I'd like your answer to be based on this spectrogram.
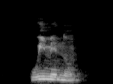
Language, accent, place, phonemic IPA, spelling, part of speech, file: French, France, Lyon, /wi.me.nɔ̃/, ouiménon, adverb, LL-Q150 (fra)-ouiménon.wav
- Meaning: kinda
